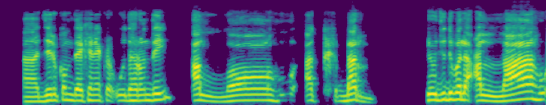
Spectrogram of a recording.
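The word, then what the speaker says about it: الله: আল্লাহ আমাদের সৃষ্টিকর্তা আল্লাহ এই আল্লাহকে দুটা ভাবে উচ্চারণ করতে হয় আল্লাহ শব্দটাকে দুটা ভাবে উচ্চারণ করতে হয় কিন্তু আমরা জানিনা এটা একসময় আল্লাহ শব্দটা মোটা হবে একসময় আল্লাহ শব্দটা পাতলা হবে এখন কখন মোটা হবে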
